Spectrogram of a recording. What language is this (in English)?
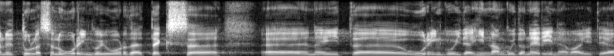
Estonian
